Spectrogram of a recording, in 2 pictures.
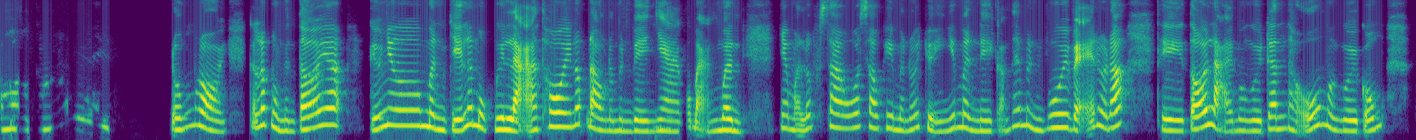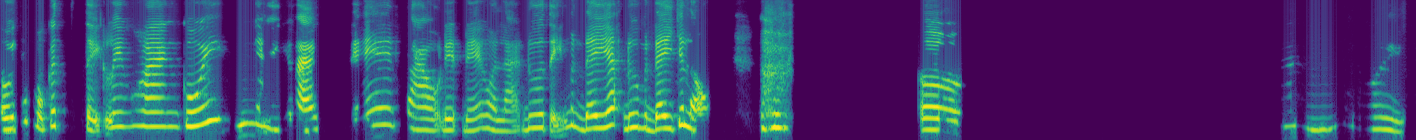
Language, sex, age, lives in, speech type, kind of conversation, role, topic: Vietnamese, female, 20-24, Vietnam, conversation, podcast, guest, Bạn có thể kể về một trải nghiệm địa phương đáng nhớ của bạn không?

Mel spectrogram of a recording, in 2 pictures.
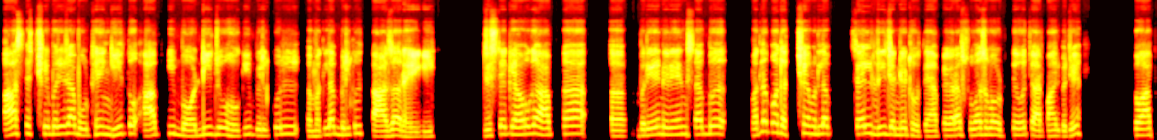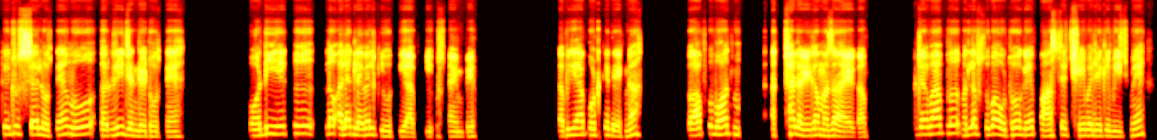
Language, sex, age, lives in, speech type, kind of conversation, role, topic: Hindi, male, 18-19, India, conversation, advice, advisor, आप काम पर गहरी एकाग्रता क्यों नहीं बना पा रहे हैं?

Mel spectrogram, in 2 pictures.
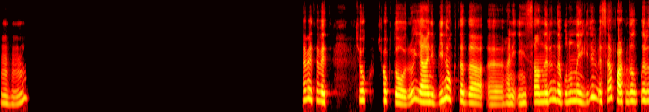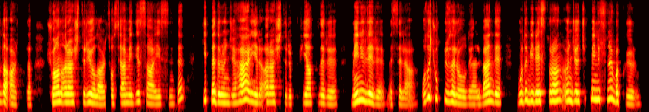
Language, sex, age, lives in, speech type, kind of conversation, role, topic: Turkish, female, 40-44, United States, conversation, unstructured, none, Turistlerin bazı yerlerde neden kötü karşılandığını hiç düşündün mü?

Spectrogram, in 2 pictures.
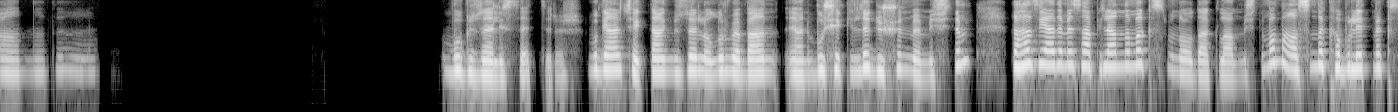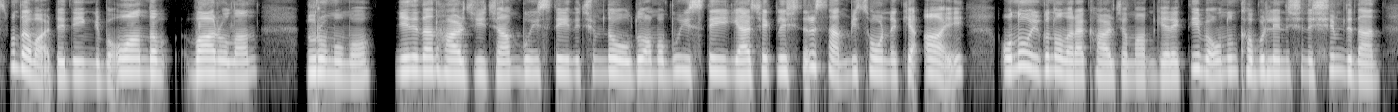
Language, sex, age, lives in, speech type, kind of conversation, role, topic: Turkish, female, 35-39, Spain, conversation, advice, user, Sosyal baskıyla harcama alışkanlıklarımı dengeleyip tutumlulukla mahrumiyet arasında nasıl bir denge kurabilirim?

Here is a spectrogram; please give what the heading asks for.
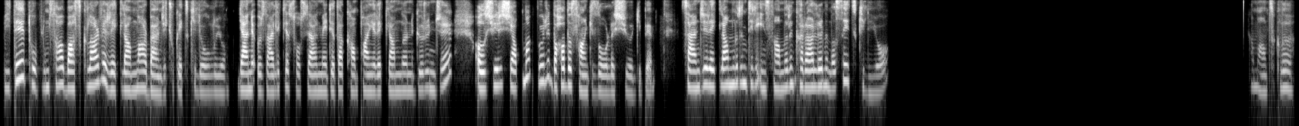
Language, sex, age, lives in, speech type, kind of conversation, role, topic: Turkish, female, 35-39, Germany, read, expert-assistant, asker, Bir ürünü almak için hemen karar vermek zorunda olsaydık, harcamalarımızda neler değişirdi?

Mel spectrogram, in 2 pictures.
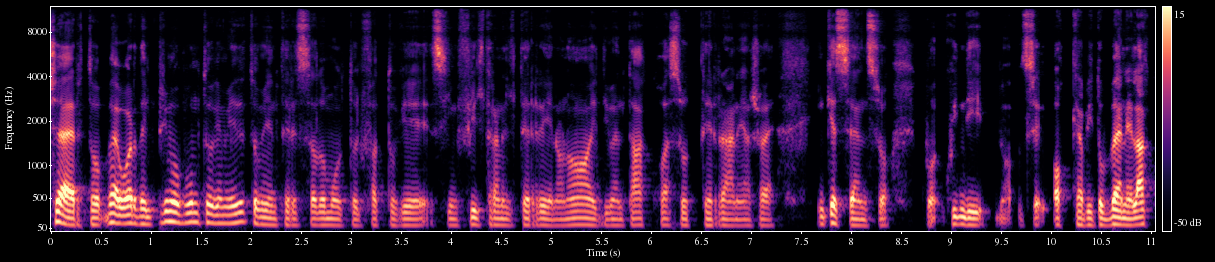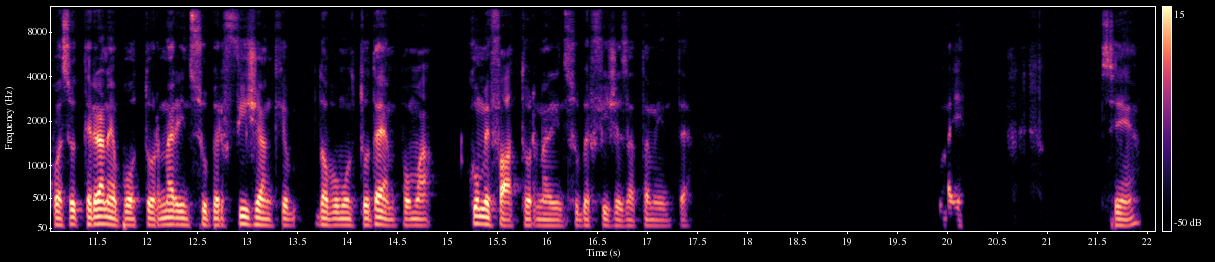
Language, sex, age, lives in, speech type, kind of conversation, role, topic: Italian, male, 25-29, Italy, read, expert-assistant, asker, Come funziona il ciclo dell’acqua?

